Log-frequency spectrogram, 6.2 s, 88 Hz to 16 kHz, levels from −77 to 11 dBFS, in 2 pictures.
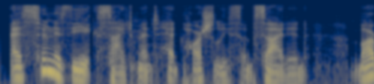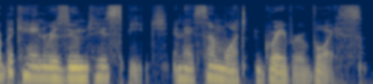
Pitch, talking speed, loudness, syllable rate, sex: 110 Hz, 165 wpm, -20 LUFS, 5.9 syllables/s, male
